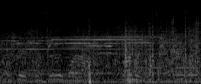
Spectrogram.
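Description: Players' voices calling out across a dirt football pitch, mixed with running footsteps on the hard ground.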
